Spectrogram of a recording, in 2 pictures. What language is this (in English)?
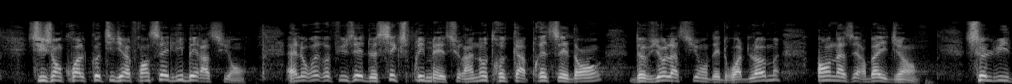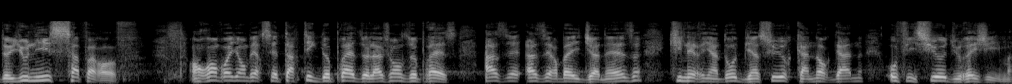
French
